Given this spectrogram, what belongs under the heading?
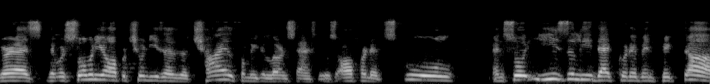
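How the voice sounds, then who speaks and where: The pace is very fast. The speaker has an Indian accent. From India, Mumbai. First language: Tulu. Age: 50s. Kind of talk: interview. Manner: halting.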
